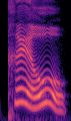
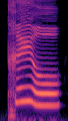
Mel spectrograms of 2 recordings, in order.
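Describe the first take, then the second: No difference in how they are said.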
